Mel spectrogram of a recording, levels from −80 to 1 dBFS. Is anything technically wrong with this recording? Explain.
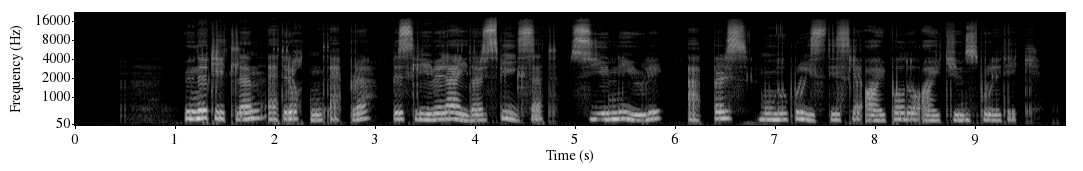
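Yes, the speech carries a channel delay (doubling) throughout. One channel arrives 40 ms late, and mixing both to mono adds a second, equally loud copy, heard as a tight slap or doubled attack. Waveforms show each onset repeated 40 ms later; spectrograms show comb-like notches.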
